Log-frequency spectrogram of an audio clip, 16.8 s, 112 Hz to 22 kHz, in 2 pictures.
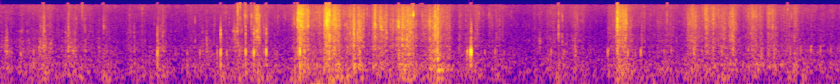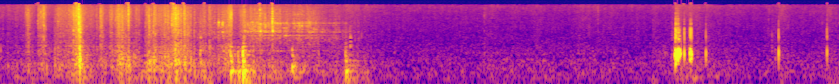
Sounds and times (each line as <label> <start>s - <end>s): hamster eating 0.0s - 11.5s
